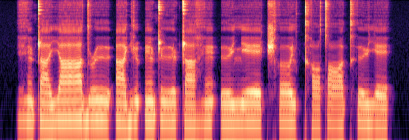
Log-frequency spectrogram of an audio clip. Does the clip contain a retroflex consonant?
yes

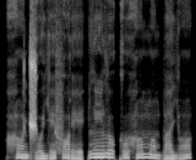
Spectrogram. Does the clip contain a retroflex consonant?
no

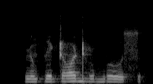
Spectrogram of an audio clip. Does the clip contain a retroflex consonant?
yes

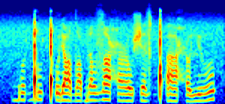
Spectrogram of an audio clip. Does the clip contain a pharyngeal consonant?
yes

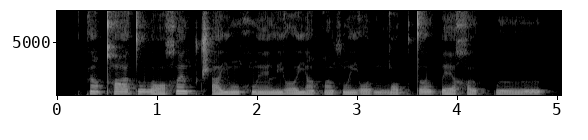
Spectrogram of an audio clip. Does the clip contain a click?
no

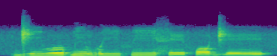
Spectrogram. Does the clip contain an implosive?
yes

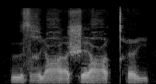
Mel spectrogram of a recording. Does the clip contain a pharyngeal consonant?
yes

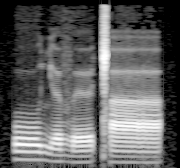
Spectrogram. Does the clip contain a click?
yes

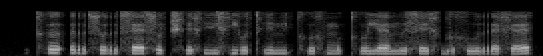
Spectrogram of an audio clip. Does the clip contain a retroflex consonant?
no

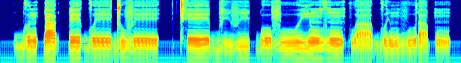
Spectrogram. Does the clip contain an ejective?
no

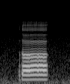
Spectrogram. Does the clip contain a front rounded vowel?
yes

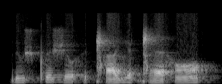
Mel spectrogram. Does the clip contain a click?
yes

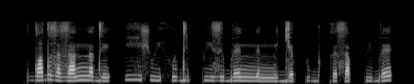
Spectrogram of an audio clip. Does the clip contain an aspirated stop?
no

